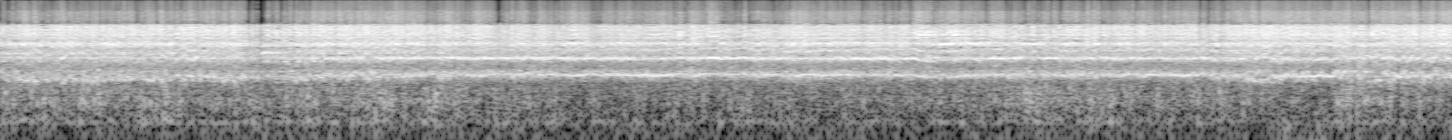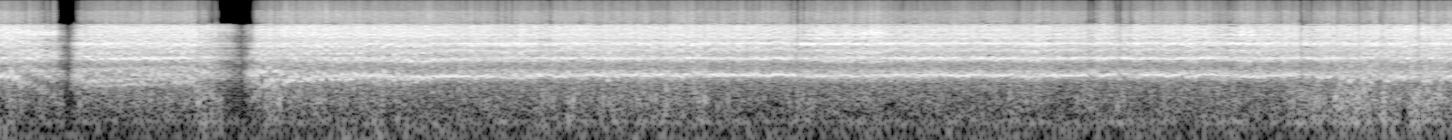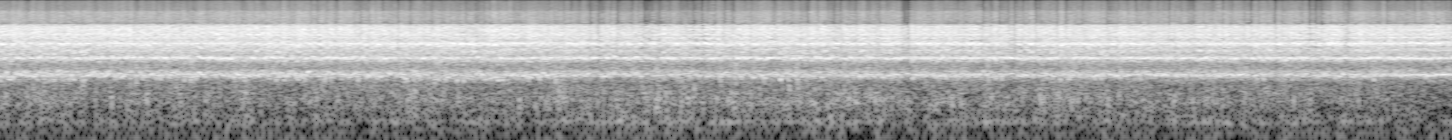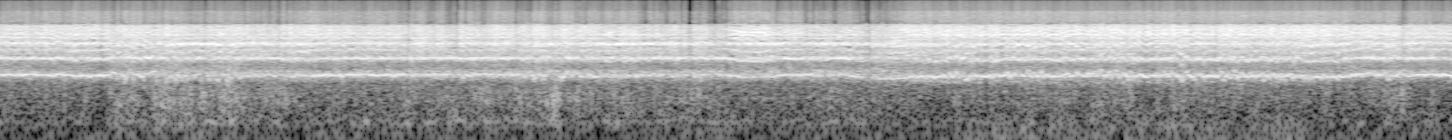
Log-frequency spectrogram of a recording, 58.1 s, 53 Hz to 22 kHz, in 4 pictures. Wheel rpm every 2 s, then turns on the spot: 200, 210, 230, 230, 230, 230, 210, 130, 130, 200, 230, 220, 230, 230, 230, 230, 230, 230, 230, 230, 230, 240, 230, 220, 230, 230, 210, 190, 210.
14-16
